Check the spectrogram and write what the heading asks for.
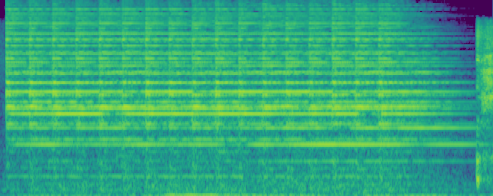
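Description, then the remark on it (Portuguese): A bright bell rings loudly and continuously with rapid, evenly pulsing strikes and a sustained metallic tone, fading briefly near the end before another strike sounds, marking the end of the first part of the Café América programme. No voices are heard. “Já ouvimos o sino, que significa que estamos no final da primeira parte.”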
